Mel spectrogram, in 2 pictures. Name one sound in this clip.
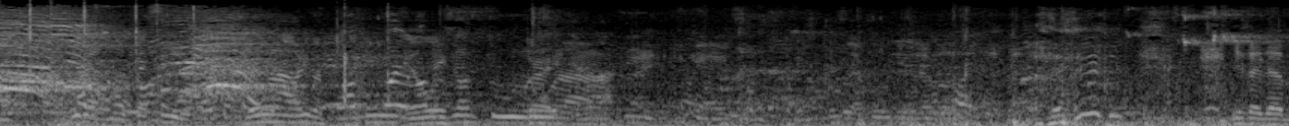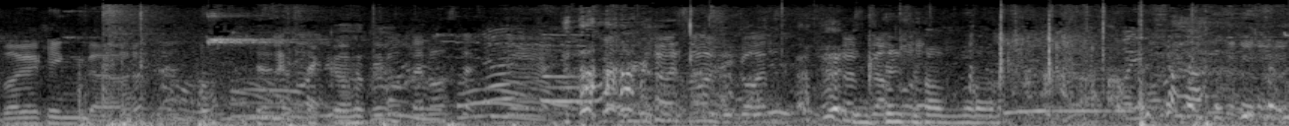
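A volleyball is struck with sharp thuds.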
